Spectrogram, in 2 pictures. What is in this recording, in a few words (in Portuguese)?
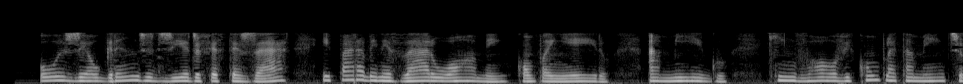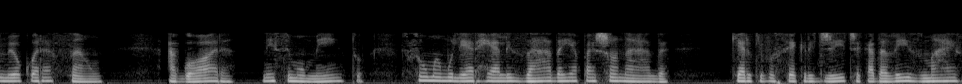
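romântico female, Telemensagens Aniversarios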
